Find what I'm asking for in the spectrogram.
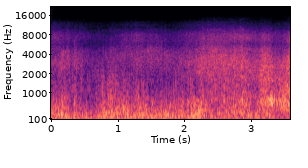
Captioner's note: windy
